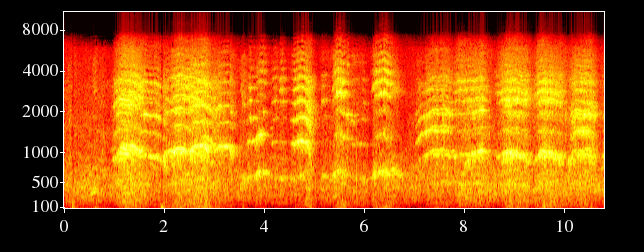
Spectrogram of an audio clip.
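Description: Children sing together in chorus outdoors.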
